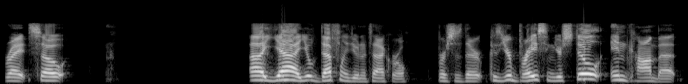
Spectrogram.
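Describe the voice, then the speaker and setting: A man's voice: fairly high pitch, moderate pace, fairly bright tone, no echo, dull audio. A man acting as game master, casually narrating a tabletop game and talking through rules and dice rolls on a headset.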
